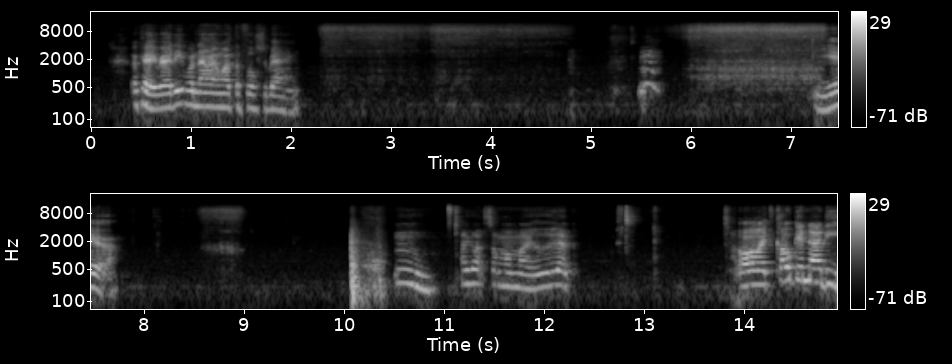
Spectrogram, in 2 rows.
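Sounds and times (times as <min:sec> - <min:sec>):
speech: 0:00.4 - 0:02.5, 0:07.2 - 0:07.8, 0:10.5 - 0:12.4, 0:13.8 - 0:14.9
aerosol whipped cream can spraying: 0:02.3 - 0:04.6, 0:05.9 - 0:07.3, 0:08.6 - 0:09.0.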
